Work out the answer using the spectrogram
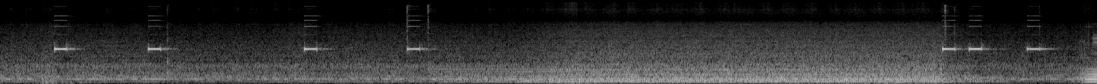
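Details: Microwave after repair with transformer swapped to protect the replaced magnetron, drawing about 16 amps versus 20–23 before: keypad beeps, smooth even hum for several seconds, more beeps; running normally.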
